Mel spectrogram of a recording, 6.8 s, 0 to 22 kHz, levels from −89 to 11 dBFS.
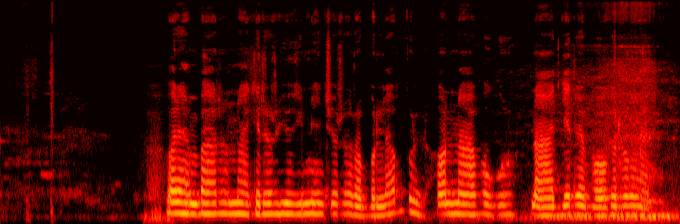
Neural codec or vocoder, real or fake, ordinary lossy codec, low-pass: vocoder, 44.1 kHz, 128 mel bands every 512 samples, BigVGAN v2; fake; none; none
